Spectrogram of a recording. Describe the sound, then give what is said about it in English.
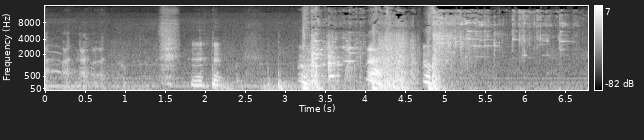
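Items being smashed with a knife in a video game, heard as a few loud shattering, glassy crashes with clattering debris after each hit, over a steady low background. “Smash away with your trusty knife. There's plenty of items to find in your travel.”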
